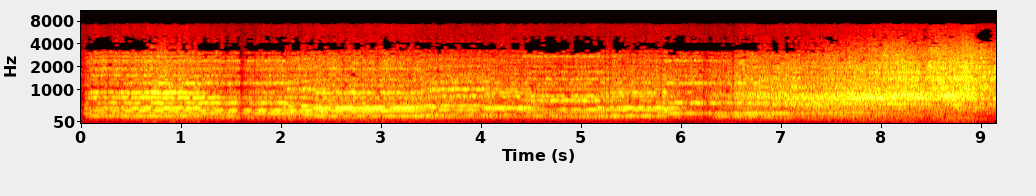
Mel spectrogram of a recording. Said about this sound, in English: Look at that plane shoot across the sky. Mm, that's a Mustang. That can just about outrun anything in the sky.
